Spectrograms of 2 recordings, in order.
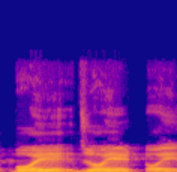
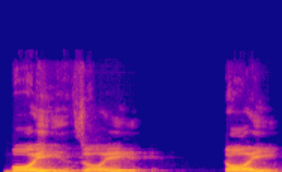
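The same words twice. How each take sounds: First: बॉय, जोए, टोए each ending in a flat e, "boe, joe, toe"; imitating channels that teach बॉय, जोए, टोए wrongly; बॉय, जोए, टोए said the mistaken way; wrong pronunciation. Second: बॉय, जोए, टॉय as "boi, joi, toi" with an oi glide; the right way: बॉय, जोए, टॉय end in an i glide; बॉय, जोए, टॉय with a clear oi sound; correct pronunciation. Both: Shown as a demonstration. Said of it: "नहीं".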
